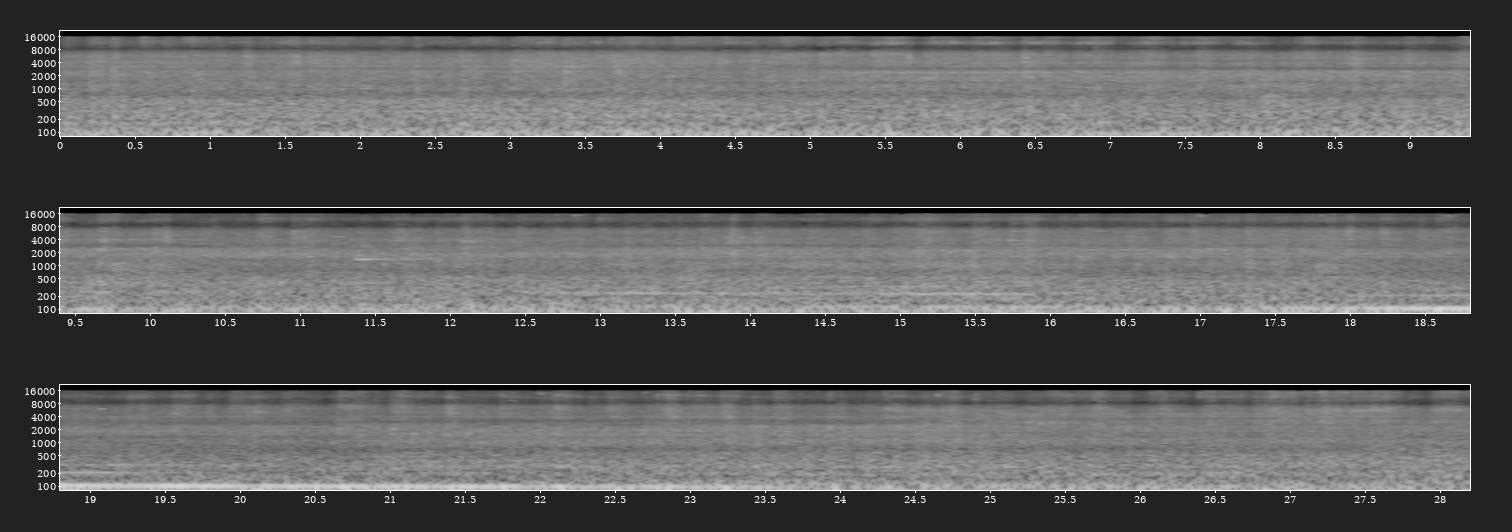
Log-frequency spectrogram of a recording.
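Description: Slowing freight train rolling past, its flatcars and boxcars making a steady low rumble of wheels on rail. It swells a little, with a low hum, for a few seconds past the middle.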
